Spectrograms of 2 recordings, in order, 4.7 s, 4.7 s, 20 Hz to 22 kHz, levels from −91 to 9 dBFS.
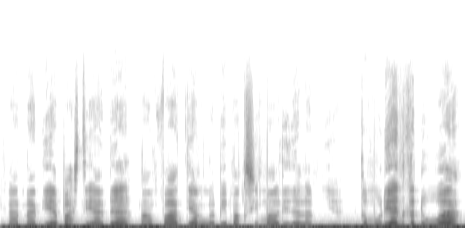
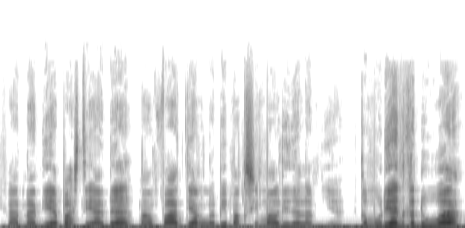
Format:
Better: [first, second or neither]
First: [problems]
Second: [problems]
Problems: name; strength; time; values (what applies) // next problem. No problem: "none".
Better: second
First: low rumble; loud; throughout; 7 dB below the speech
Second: low rumble; faint; throughout; 25 dB below the speech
